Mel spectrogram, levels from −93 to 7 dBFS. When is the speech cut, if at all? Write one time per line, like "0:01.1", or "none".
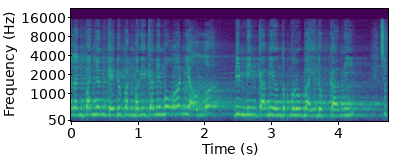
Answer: none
